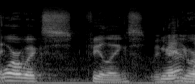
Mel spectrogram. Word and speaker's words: Warwick: Warwick's feelings. We've Yeah. got your Or feelings. Warwick. Yeah. Okay. Why do you keep saying Warwick? What? Warwick. Your name's not Warwick.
